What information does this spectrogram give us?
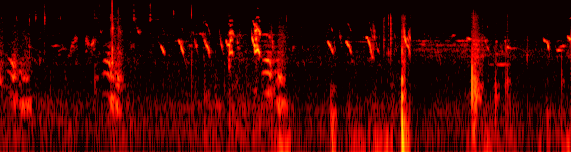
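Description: Chukar chicks give rapid, high, thin peeps, short and slightly rising, scattered irregularly, with a few dull knocks and clicks between them.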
